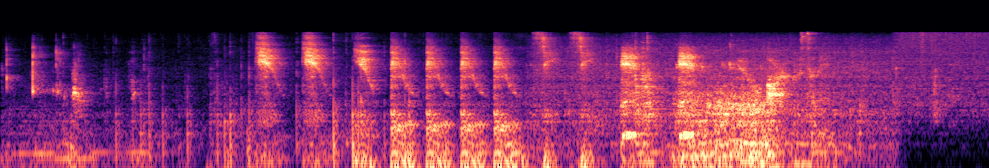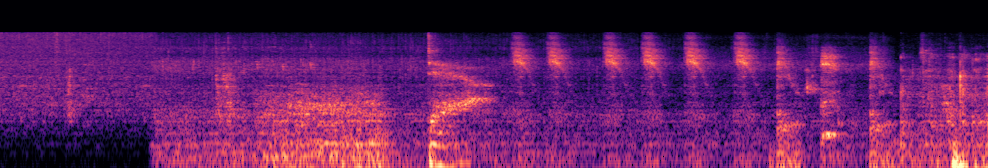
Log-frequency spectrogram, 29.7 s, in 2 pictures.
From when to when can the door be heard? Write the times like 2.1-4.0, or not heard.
9.4-11.7, 18.0-20.7.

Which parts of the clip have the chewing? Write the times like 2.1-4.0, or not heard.
0.0-2.2, 26.8-29.6.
